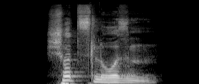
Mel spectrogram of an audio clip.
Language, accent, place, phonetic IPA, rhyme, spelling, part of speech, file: German, Germany, Berlin, [ˈʃʊt͡sˌloːzm̩], -ʊt͡sloːzm̩, schutzlosem, adjective, De-schutzlosem.ogg
- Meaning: strong dative masculine/neuter singular of schutzlos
